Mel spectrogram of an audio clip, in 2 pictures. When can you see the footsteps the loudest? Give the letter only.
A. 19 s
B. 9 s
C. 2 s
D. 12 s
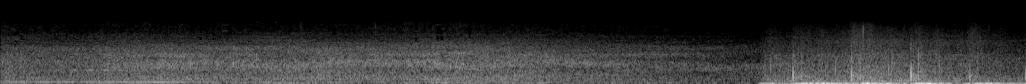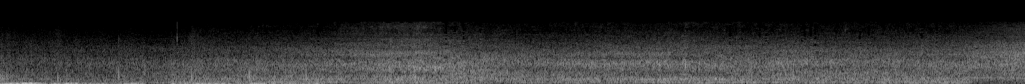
B.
